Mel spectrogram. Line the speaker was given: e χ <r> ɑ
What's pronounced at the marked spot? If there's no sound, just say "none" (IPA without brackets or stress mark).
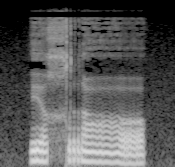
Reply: r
